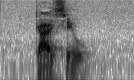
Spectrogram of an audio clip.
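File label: "gaai-siuh", Cantonese; introduce; recommend; 介紹; gaai3siu6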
